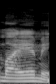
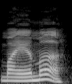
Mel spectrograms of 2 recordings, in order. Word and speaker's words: Miami: So and you may even think like there's one and it's spelled just like Miami. Yeah. Right? No. It is not Miami. No. It's Miami.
